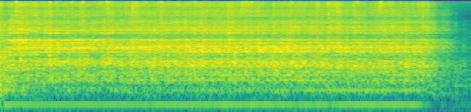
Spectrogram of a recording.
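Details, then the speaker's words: Saeco Incanto espresso machine after replacing a grinder with a broken ceramic burr and recalibrating, grinding for an espresso shot: a steady, even whir for about four seconds that stops cleanly with no catching; normal grinder operation. "As you can hear, grinder is definitely grinding."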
